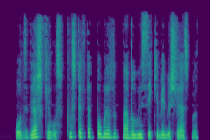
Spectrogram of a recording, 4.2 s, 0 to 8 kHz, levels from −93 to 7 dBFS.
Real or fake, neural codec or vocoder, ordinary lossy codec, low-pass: fake; codec, 16 kHz, 0.5 kbps, FunCodec, trained on LibriTTS, 25 frames a second; MP3, 48 kbps; 7.2 kHz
